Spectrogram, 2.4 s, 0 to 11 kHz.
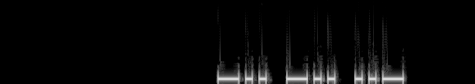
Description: Morse code, heard as a keyed tone, about 34 wpm, 700 Hz. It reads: DDU
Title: All Cut Numbers - 3-Digit 35wpm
